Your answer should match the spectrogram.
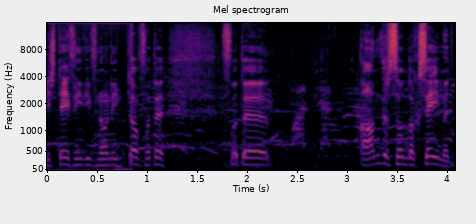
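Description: A man's voice talking faintly, well below the level of the surrounding commentary.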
